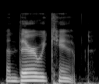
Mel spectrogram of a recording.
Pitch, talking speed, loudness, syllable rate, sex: 160 Hz, 240 wpm, -18 LUFS, 7.3 syllables/s, female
